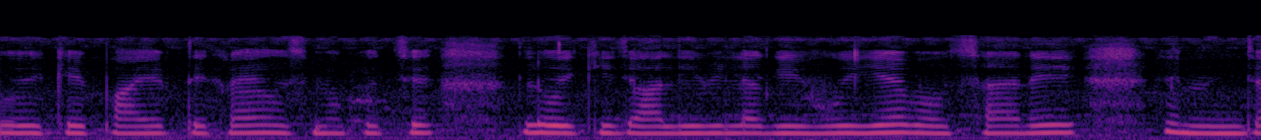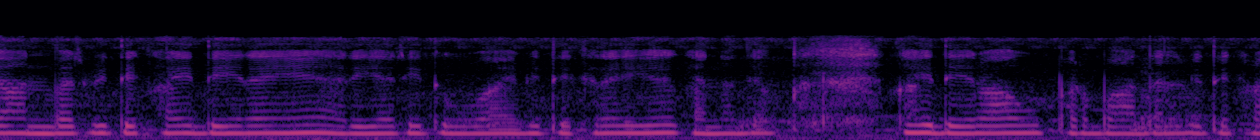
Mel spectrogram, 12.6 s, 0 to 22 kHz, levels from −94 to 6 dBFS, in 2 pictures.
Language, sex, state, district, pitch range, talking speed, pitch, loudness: Hindi, female, Chhattisgarh, Bilaspur, 200-210 Hz, 190 wpm, 205 Hz, -49 LUFS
